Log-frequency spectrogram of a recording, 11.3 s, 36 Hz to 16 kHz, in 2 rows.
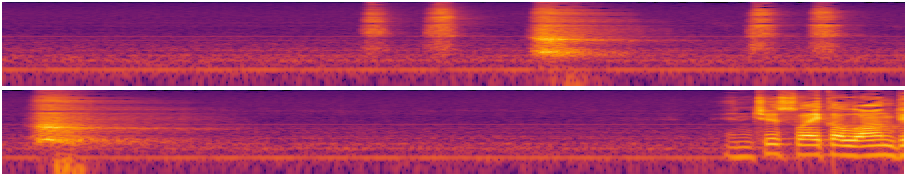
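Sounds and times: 
faint low hum: 0.0 - 11.2
rhythmic deep breathing: 2.2 - 7.2
speech: 10.2 - 11.2.

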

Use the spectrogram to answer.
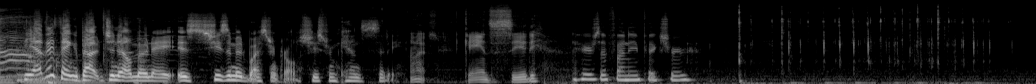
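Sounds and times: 
low hum: 0.1 - 10.3
speech: 0.2 - 7.0
computer keyboard typing: 7.4 - 10.2.

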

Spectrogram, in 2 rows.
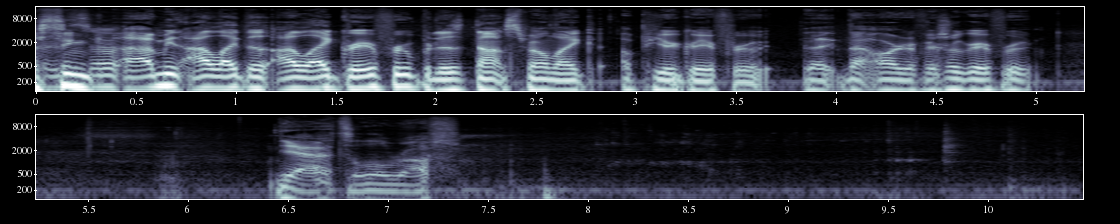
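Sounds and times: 
speech: 0.0 - 5.2, 6.4 - 7.4
beer pouring into a cup with fizzing: 8.0 - 9.9.

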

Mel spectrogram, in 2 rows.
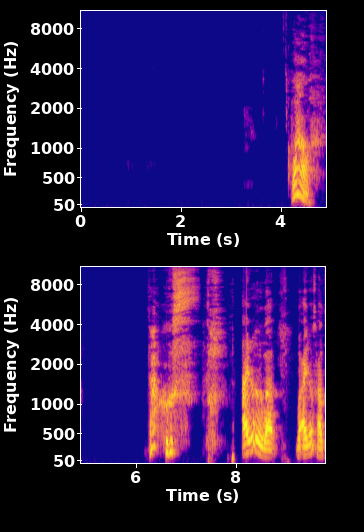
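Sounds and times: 
speech: 4.2 - 4.8, 6.2 - 9.7
person yawning: 6.7 - 7.8.

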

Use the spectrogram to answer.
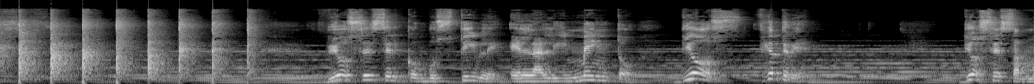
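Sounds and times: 
crowd clapping in unison: 0.2 - 2.6
speech: 3.3 - 8.2, 9.6 - 10.3.

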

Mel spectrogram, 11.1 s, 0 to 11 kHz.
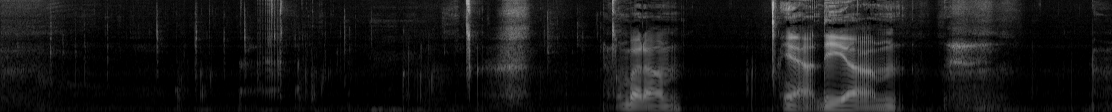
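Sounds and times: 
person sipping a drink: 0.5 - 5.8
slurping: 1.5 - 4.8
swallowing noises: 1.5 - 4.8
speech: 6.2 - 6.9, 7.8 - 9.1.

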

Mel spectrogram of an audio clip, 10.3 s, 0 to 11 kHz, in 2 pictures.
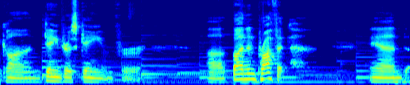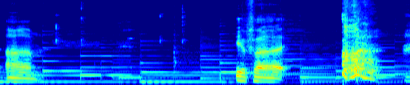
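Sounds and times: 
speech: 0.0 - 2.0, 2.6 - 3.8, 4.5 - 5.8, 8.0 - 9.9
person coughing: 9.4 - 10.2.

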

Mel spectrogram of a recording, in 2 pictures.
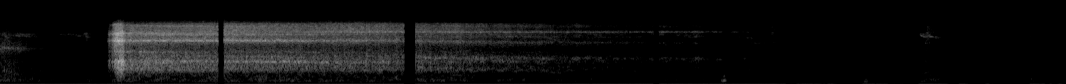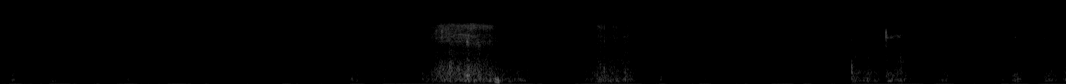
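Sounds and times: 
long exhale through the mouth during a guided breathing exercise: 1.1 - 7.4.

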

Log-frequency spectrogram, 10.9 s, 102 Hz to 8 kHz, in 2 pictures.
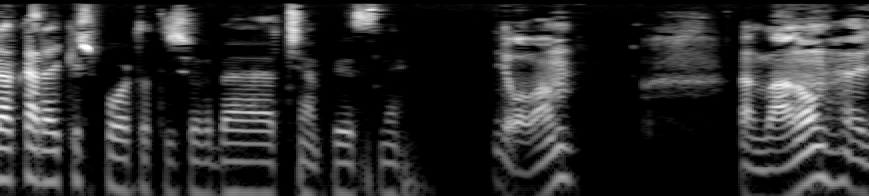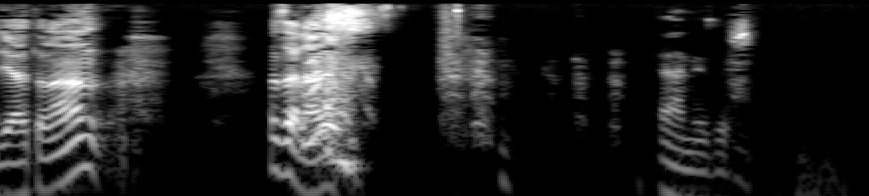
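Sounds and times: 
speech: 0.0 - 3.7, 4.7 - 6.5, 7.2 - 8.8, 9.6 - 10.2
person sneezing at a microphone: 7.4 - 9.3.

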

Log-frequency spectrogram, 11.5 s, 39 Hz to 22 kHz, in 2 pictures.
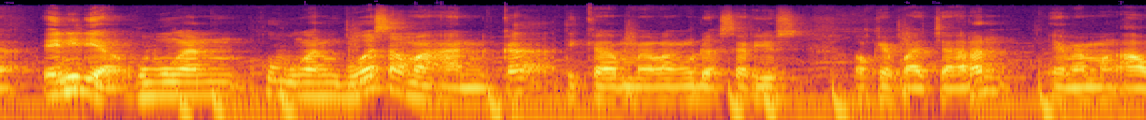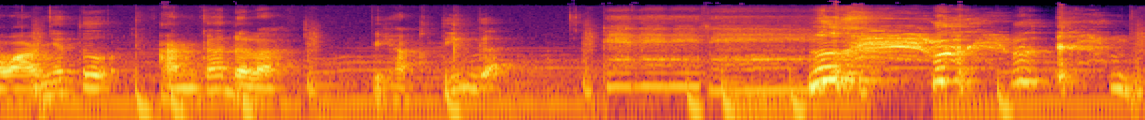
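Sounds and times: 
speech: 0.0 - 11.4
person coughing: 9.7 - 11.4.

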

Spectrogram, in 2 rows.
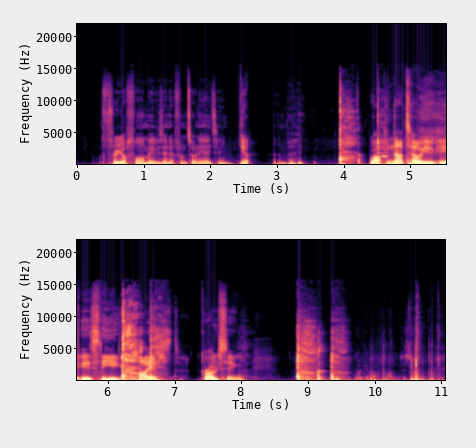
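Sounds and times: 
speech: 0.4 - 3.6, 4.3 - 8.1
person coughing: 4.0 - 4.8, 6.2 - 7.0, 8.8 - 9.7.

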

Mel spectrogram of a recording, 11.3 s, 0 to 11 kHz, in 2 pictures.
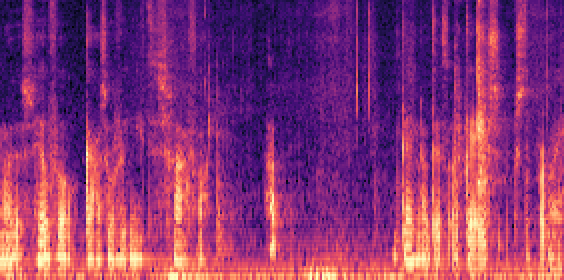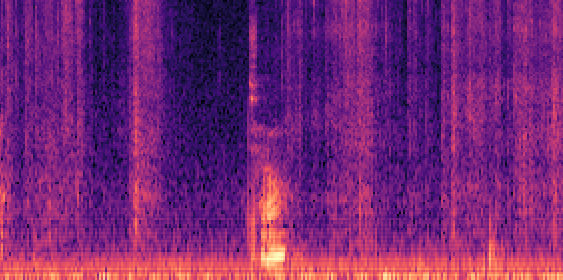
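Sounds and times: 
speech: 0.0 - 3.0, 3.9 - 5.8, 8.2 - 8.6
plastic cling film crinkling around a piece of Dutch cheese: 5.1 - 7.5, 8.4 - 11.2.

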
